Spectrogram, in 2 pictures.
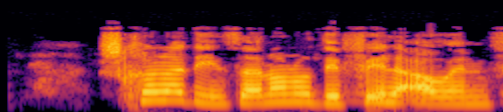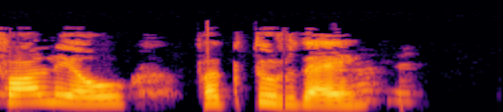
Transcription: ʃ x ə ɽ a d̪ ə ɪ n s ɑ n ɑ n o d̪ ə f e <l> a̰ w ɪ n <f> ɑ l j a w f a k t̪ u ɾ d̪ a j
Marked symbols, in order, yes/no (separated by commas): yes, yes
